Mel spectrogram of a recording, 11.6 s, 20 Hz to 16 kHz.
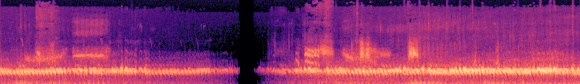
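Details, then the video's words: Black grouse lekking at World's End, North Wales, in March 2017: a continuous low bubbling, cooing roll from several males, broken by a brief pause, with harsh hissing sneezes and rasping notes rising above it. "Lekking Black Grouse"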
